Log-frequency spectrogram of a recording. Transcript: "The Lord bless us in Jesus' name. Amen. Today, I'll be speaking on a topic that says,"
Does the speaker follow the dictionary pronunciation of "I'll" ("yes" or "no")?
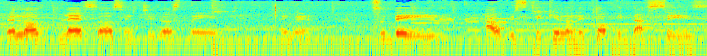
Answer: no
